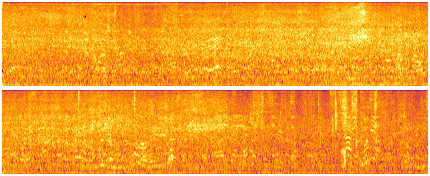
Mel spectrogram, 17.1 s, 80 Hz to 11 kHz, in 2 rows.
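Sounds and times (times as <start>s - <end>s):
people talking: 0.0s - 17.0s
road traffic passing: 0.0s - 17.0s.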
